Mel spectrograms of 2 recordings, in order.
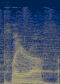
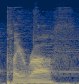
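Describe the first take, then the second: First: The stress falls on the word play. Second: The stress falls on the word rough. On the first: "I don't say, like, Player Off" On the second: "the emphasis is on the R as opposed to the play"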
